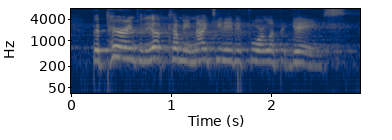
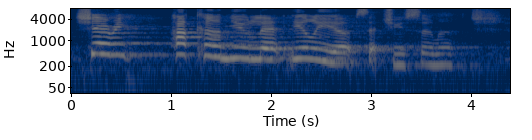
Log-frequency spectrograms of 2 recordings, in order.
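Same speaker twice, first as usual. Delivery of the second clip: mentor's voice; 3 semitones higher, 6 dB quieter, slower than usual. Retold or imitated. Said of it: "comes up to me and says to me".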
